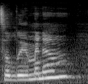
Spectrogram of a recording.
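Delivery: normal talking voice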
